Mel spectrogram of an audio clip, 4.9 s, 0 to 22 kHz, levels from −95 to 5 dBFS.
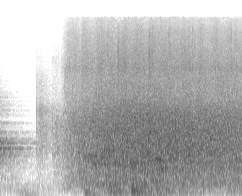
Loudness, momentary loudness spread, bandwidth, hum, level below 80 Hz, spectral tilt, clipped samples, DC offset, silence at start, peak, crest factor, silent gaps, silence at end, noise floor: -29 LUFS; 15 LU; 16 kHz; none; -50 dBFS; -2.5 dB/octave; under 0.1%; under 0.1%; 0 s; -14 dBFS; 16 dB; none; 0 s; -55 dBFS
